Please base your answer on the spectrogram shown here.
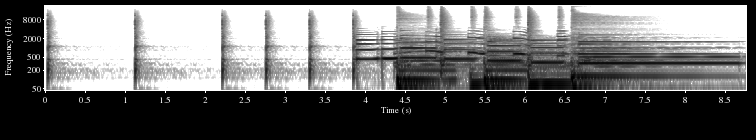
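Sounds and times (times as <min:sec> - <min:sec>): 
musical vamp in the key of C in 4 4 time: 0:04.4 - 0:08.6.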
